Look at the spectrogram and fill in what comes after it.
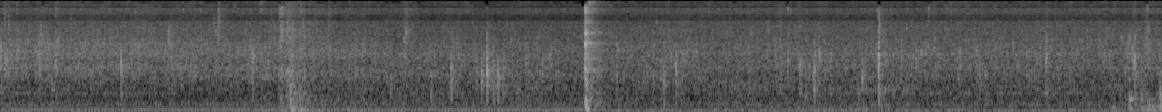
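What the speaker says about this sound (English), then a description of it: "This is the oil and the butter, and we're gonna put in the onions." Onions frying in a pan of oil and butter give a soft, steady sizzle with scattered small pops and a couple of sharper clicks, close by and fairly quiet.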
